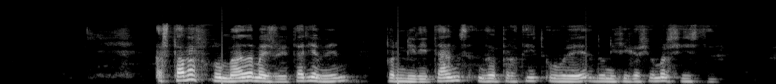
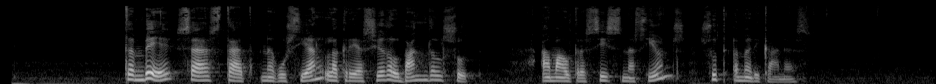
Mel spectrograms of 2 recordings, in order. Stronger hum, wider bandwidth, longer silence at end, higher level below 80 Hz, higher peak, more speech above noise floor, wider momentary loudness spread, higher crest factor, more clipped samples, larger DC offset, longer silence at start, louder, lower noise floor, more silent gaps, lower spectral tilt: neither; second, 7 kHz vs 16 kHz; second, 0.6 s vs 1.3 s; first, -54 dBFS vs -66 dBFS; first, -2 dBFS vs -6 dBFS; first, 61 dB vs 35 dB; about the same, 12 LU vs 13 LU; second, 16 dB vs 22 dB; neither; neither; first, 1.55 s vs 0.1 s; first, -18 LUFS vs -28 LUFS; first, -78 dBFS vs -62 dBFS; neither; first, -8 dB/octave vs -5.5 dB/octave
